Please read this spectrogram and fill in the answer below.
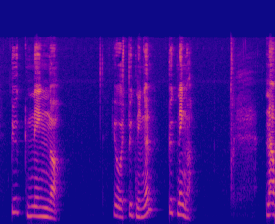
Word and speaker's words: bygninger: It's ER, which in Danish is pronounced, in this case, A. So bygninger, bygninger.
